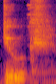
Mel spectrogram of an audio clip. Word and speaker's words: Duck: There's Hugster Duck, except it's pronounced Duke. Ratmus always calls him Hugster, but he told me to call him Duke.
